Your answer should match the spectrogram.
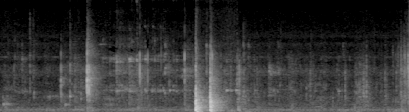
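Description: Toppo cream-filled biscuit sticks being bitten and chewed: a few sharp, crisp snaps, the loudest pair close together about three seconds in.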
